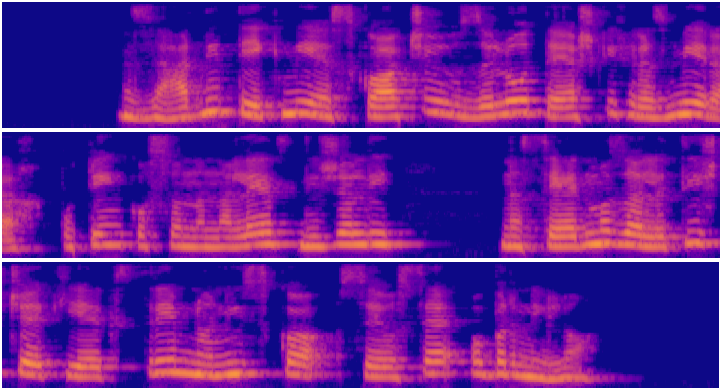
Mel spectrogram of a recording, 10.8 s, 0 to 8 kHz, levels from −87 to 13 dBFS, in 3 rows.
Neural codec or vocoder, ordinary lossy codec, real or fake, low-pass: none; none; real; 7.2 kHz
